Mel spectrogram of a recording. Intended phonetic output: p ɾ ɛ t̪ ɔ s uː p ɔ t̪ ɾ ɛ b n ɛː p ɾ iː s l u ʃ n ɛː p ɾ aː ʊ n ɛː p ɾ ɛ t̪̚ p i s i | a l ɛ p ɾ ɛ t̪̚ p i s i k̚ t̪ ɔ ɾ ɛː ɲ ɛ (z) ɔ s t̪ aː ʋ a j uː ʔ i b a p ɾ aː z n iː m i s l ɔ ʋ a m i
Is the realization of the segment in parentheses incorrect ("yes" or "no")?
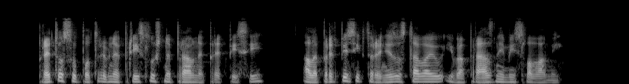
no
